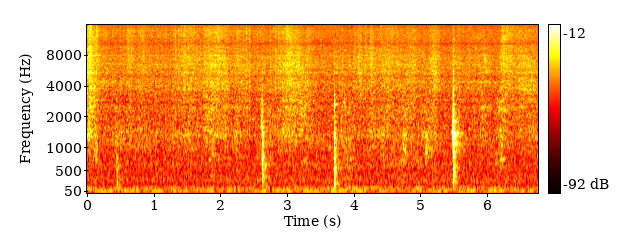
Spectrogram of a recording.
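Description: A utensil clicking against a frying pan as food is stirred: four light, separate clicks, the loudest about five and a half seconds in, over a faint low hum.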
